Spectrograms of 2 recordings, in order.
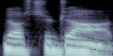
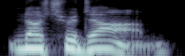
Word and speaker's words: Notre Dame: It's supposed to be pronounced Notre Dame. Yes, Notre Dame, because that's what the French call it, right? Though they probably pronounce it better because it being French.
